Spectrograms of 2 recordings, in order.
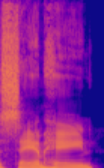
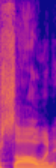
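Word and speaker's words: Samhain: say an honorable mention would be listen to Sam Hayne uh Sam Haynes version of Halloween uh or Sinn as it's actually pronounced uh no one's going to pronounce it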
